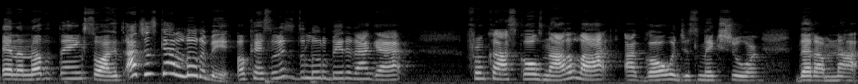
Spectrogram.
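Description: A woman speaks at a high pitch with ordinary pitch variation. Her pace is fairly quick. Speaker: home vlogger. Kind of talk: casual vlog chat. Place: kitchen. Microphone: phone near.

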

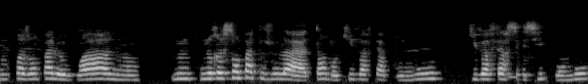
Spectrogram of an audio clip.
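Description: A woman speaks at a moderate pace in a high voice with fairly even intonation. The background is quiet. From DR Congo. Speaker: actress. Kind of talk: interview. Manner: halting. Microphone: earbuds.

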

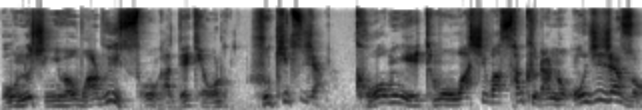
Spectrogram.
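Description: Pitch swings very widely in this put-on character voice, which proceeds fairly slowly. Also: man, high pitch for a man.

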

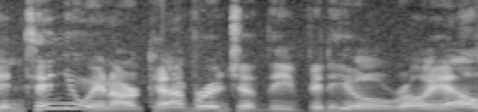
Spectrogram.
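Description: A man speaks at a fairly quick pace in a dry recording with no echo. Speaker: agricultural news reporter. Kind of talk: farm radio news report. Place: open country. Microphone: lapel.

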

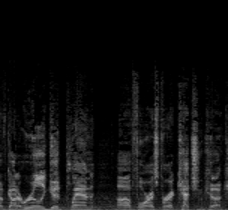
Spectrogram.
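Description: A man speaks at a moderate pace in a dry sound with no echo, noticeable background noise underneath. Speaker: fishing vlogger. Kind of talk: casual vlog chat. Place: car. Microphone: phone near.

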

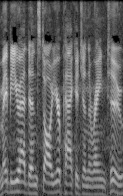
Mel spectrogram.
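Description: A man's voice sounds dry, with no echo. Music plays in the background. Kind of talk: casual vlog chat. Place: open country. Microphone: phone near.

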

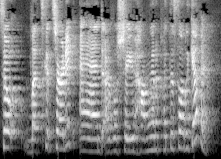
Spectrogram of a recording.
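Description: A woman is speaking. Room echo can be heard. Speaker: home cook vlogger. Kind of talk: casual vlog chat. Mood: cheerful and upbeat. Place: kitchen. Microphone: phone near.

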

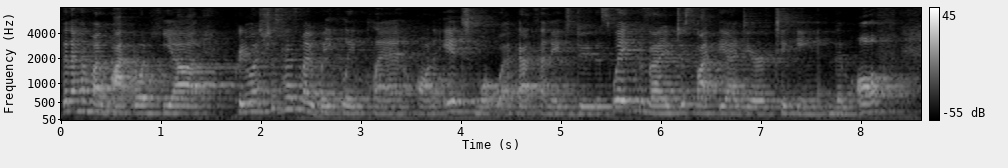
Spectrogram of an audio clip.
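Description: A woman speaks at a moderate pace with ordinary pitch variation, and there is audible room echo. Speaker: athlete vlogger. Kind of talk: casual vlog chat. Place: gym. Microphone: phone near.

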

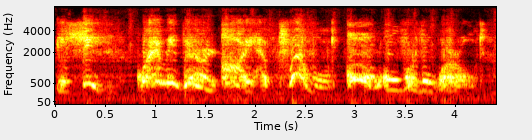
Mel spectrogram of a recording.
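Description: With clear noise in the background, a speaker puts on a character voice and keeps a moderate pace. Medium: read story. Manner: warm, gentle.

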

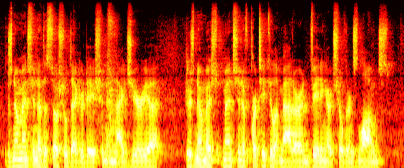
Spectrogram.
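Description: Over light background noise, a man talks very fast in a flat monotone. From Colorado, US. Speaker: alternative energy entrepreneur; presenter. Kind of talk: workshop presentation; prepared talk. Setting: workshop room with audience. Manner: halting, many fillers. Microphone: lapel.

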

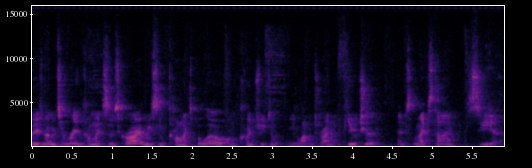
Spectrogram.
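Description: With hardly any pauses, a man speaks at a very fast pace amid audible room echo and light background noise. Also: ordinary pitch variation. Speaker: food review vlogger. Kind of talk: casual vlog chat. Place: home room.

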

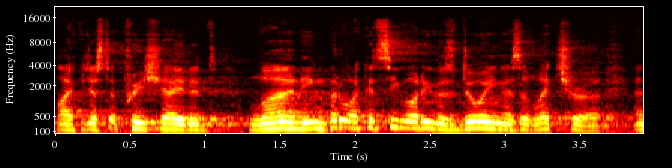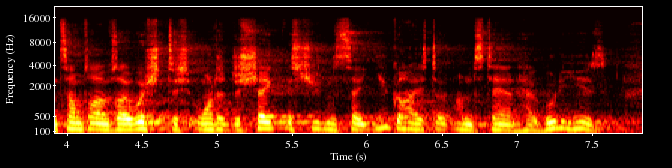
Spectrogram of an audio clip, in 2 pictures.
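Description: A man's warm, fairly high voice at a very fast pace, with fairly even intonation, hardly any pauses and noticeable background noise. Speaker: university lecturer introducing speaker. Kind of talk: introductory speech. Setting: stage with audience. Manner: warm and jokey.

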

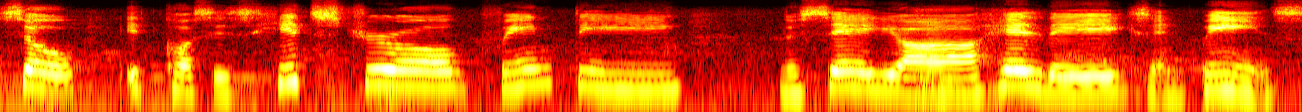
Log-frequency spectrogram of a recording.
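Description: A woman talks at a very slow pace with lively intonation. Light background noise is present. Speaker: presenter. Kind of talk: tutorial. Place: home room. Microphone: phone near.

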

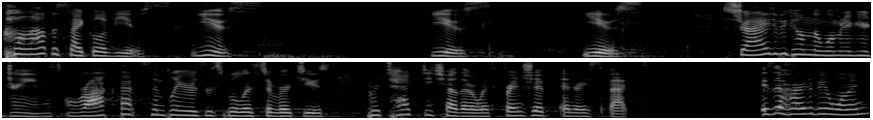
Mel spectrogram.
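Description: With an American accent, the speaker has an animated, warm tone and lively intonation, moving at a fairly quick pace yet taking long, frequent pauses against a quiet background. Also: woman, fairly high pitch for a woman. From US Midwest. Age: 30s. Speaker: conference speaker. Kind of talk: fervent prayer; keynote talk to a women's conference. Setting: conference stage with large audience. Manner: animated, warm, upbeat; earnest, pleading, tender in prayer. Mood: warm, playful, earnest. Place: hall. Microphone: handheld.

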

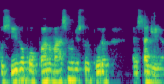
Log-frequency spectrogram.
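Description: A man's flat, monotone delivery at a fairly quick pace, with audible room echo. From Brazil, interior of Minas Gerais. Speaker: radiation oncologist. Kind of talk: lecture. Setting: online lecture with slides. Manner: hesitant, with repetitions. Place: home room. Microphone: webcam.

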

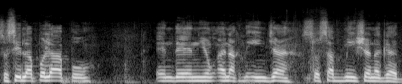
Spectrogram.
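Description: A man's high voice at a fairly quick pace amid noticeable background noise. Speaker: dog breeder. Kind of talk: casual vlog narration while handling dogs. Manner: commands to dogs, short bursts.

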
